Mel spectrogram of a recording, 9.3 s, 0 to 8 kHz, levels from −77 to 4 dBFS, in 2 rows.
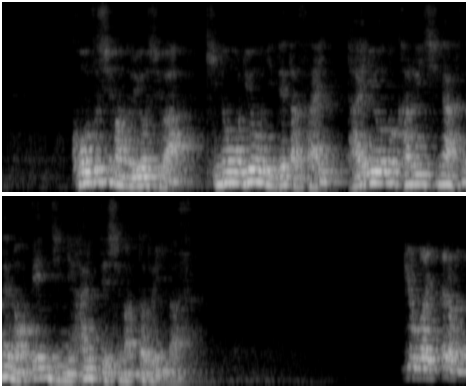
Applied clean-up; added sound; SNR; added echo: none; none; none; reverberation time 0.7 s.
